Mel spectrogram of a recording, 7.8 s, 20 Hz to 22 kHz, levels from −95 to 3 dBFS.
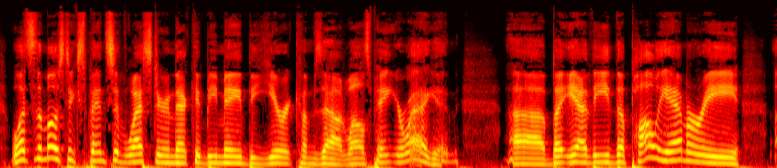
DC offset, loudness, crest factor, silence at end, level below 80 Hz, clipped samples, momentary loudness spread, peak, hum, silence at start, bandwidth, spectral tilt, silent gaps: under 0.1%; -26 LUFS; 18 dB; 0 s; -36 dBFS; under 0.1%; 5 LU; -8 dBFS; none; 0.05 s; 17 kHz; -5 dB/octave; none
